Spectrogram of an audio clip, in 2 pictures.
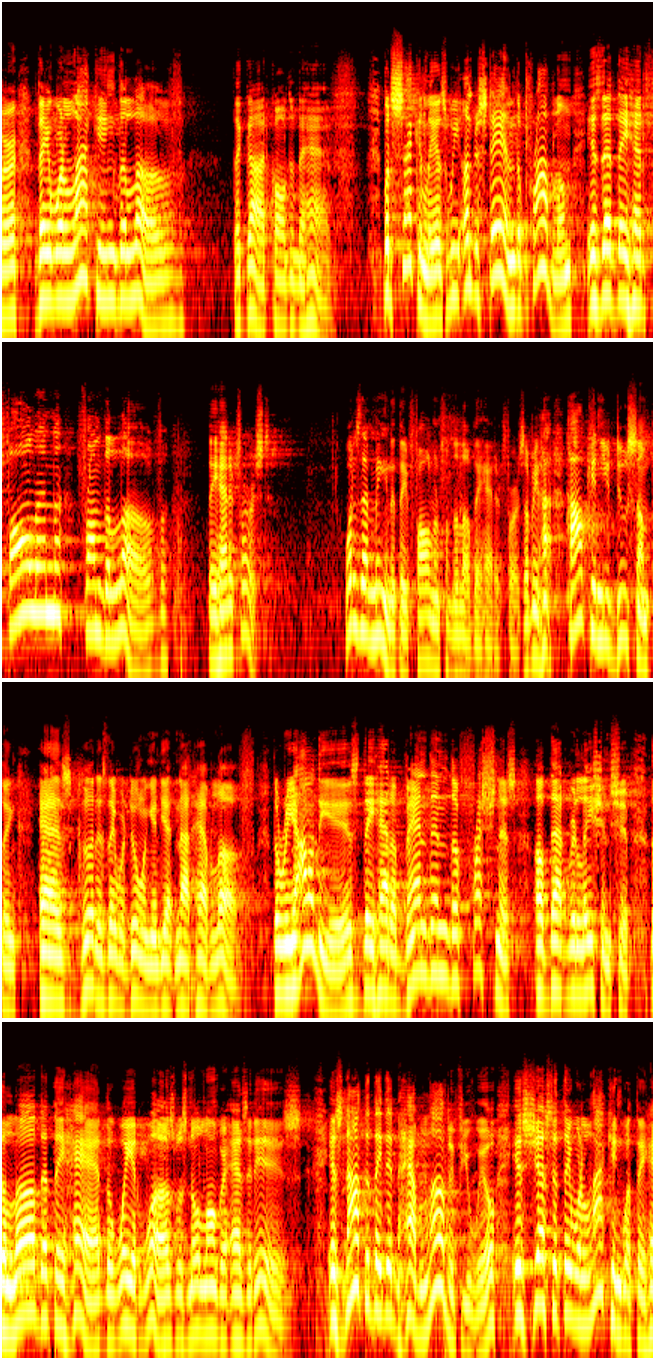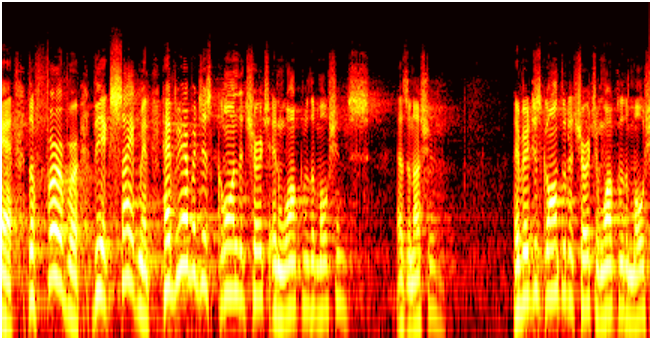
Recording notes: General Session IX from the 2023 Shepherds 360 Conference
